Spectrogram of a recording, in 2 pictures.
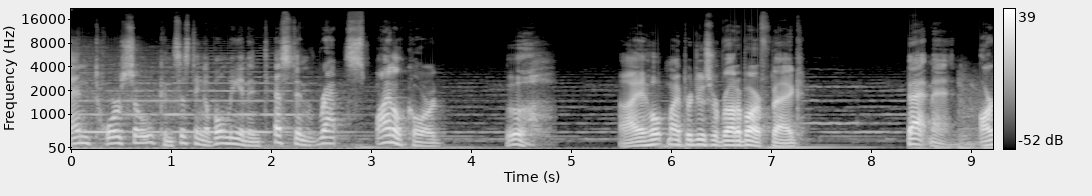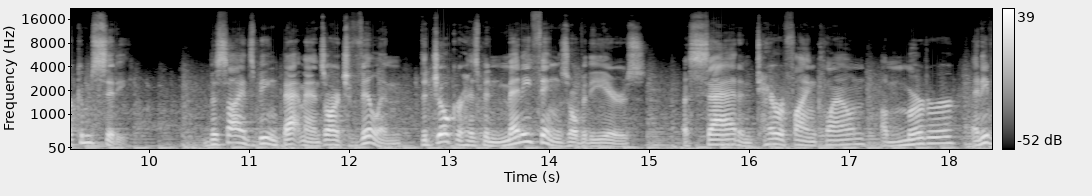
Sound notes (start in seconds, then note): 4.5 hard Swallow; 4.6 whisper; 6.7 end whisper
